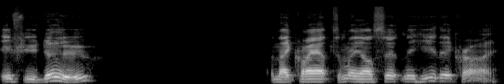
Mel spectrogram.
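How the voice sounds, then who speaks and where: A male pastor with a croaky voice leading a livestreamed Bible study, halting with many ums and restarts. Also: mid-range voice, darkish tone.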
